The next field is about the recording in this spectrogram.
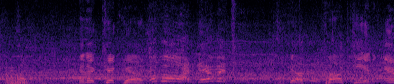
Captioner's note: crowd chatter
